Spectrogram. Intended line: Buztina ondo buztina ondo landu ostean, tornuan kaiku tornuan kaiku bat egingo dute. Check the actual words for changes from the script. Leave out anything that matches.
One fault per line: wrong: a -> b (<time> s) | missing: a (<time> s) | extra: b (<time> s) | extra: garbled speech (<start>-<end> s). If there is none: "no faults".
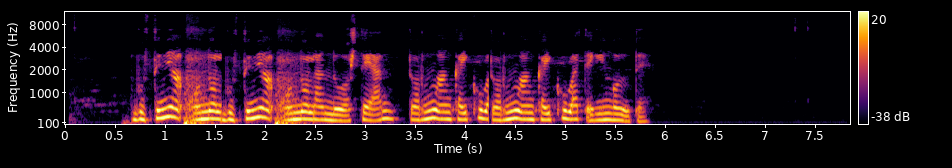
no faults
